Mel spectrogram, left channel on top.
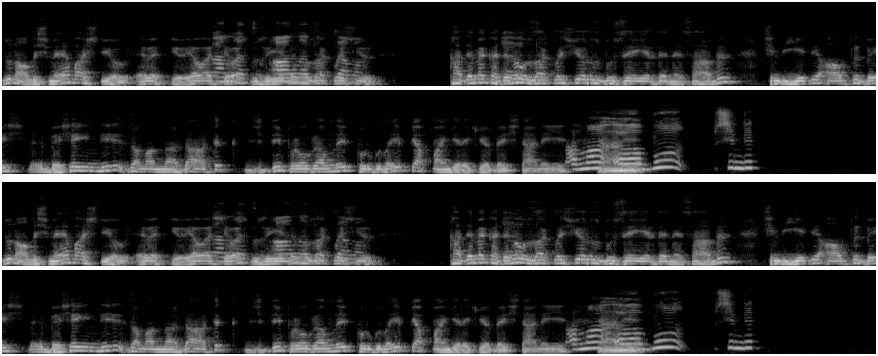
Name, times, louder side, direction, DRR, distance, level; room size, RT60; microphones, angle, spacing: voice 1, 0.0-3.8 4.5-14.4 14.7-15.2, equal, ahead, 0.3 m, -24 dB
voice 2, 2.1-3.7 5.0-5.7 14.4-15.5 15.9-16.2, left 2 dB, 35° left, 0.7 m, -27 dB
4.6 x 2.4 x 4.6 m
head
